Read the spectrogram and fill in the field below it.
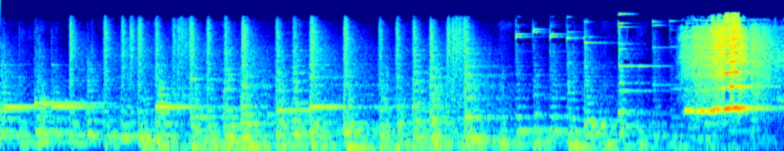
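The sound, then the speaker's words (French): A steam train of the train du Babéry in the Indre department lets out a loud, brief hiss of steam mixed with a shrill whistle near the end, following a stretch of steady tonal music with rhythmic plucked notes. “Et si euh, vous visitiez le département de l'Indre en train à vapeur, euh, c'est possible grâce au train du Babéry.”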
